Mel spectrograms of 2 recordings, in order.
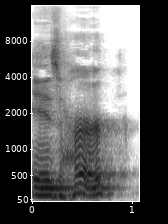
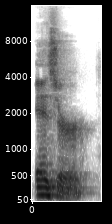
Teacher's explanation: We don't say is her, we drop this H and we say is her. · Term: connected speech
